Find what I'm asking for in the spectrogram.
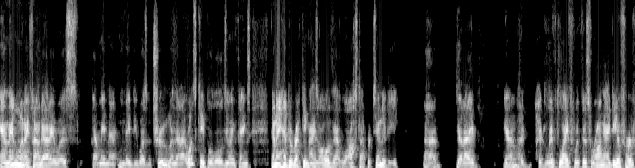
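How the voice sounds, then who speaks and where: Somewhat breathy and medium in pitch, a man talks over a quiet background. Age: 60s. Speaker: therapist and chaplain presenter. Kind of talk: lecture. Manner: halting, many fillers.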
